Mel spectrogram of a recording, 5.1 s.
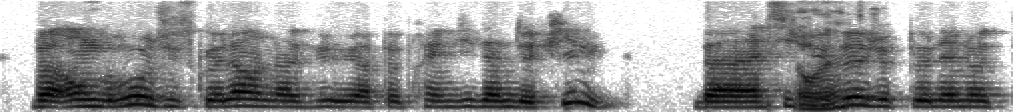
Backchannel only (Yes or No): Yes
